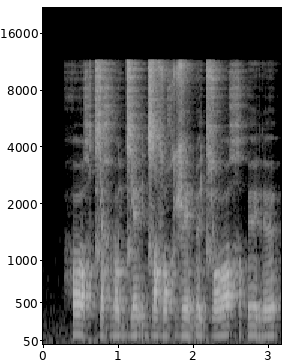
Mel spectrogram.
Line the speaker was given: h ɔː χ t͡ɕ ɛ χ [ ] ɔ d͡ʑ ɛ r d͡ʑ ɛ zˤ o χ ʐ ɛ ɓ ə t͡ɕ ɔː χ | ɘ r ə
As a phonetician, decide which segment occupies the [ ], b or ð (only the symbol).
ð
